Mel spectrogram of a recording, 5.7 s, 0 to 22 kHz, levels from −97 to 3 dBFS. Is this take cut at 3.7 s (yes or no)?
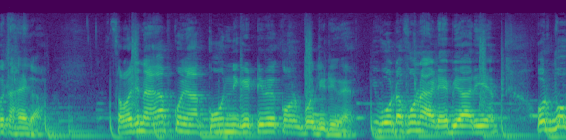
yes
